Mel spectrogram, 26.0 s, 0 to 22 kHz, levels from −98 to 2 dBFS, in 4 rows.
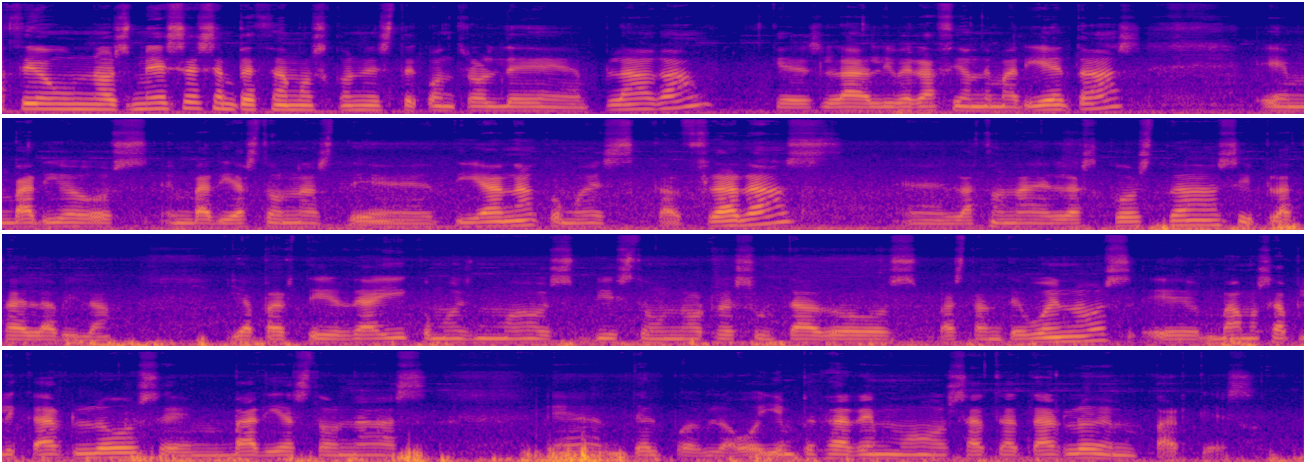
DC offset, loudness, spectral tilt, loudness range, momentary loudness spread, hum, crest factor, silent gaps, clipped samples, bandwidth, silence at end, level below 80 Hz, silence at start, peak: under 0.1%; -34 LUFS; -6 dB/octave; 4 LU; 10 LU; none; 26 dB; none; under 0.1%; over 20 kHz; 0 s; -42 dBFS; 0 s; -6 dBFS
